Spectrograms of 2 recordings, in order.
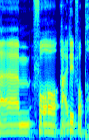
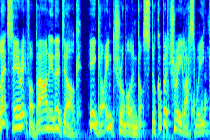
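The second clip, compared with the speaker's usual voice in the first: put-on Yorkshire accent; 3 semitones higher than usual. Showing a line from the pet radio ads: yorkshire accent. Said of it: "with my Yorkshire hat on".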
